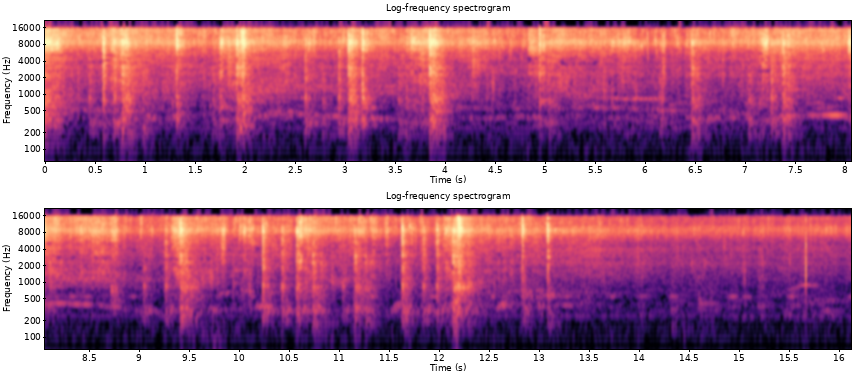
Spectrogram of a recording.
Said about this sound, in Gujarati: હવે મિક્સ કરી દઈશું અને એક મિનિટ માટે હલાવશું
